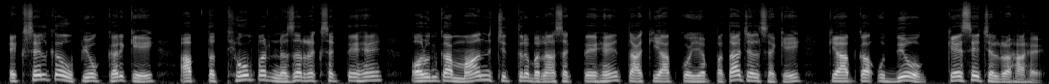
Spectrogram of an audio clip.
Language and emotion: Hindi, neutral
